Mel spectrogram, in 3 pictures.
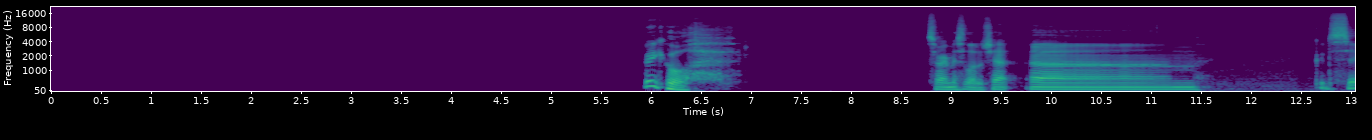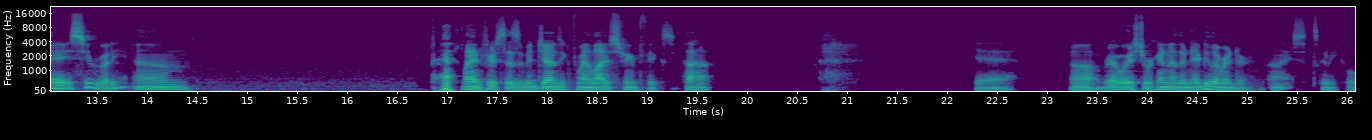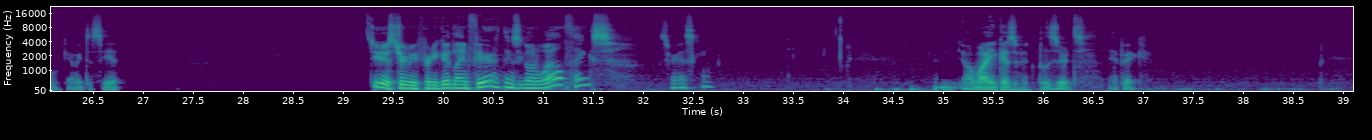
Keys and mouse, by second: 1.1 click, 3.3 click, 4.0 space.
